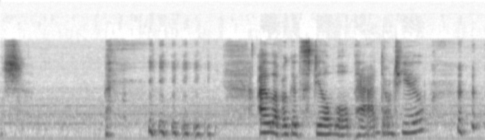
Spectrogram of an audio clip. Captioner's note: giggle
